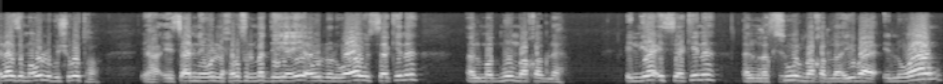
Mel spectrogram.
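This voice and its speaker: A man's voice: high-pitched, darkish tone. A man with an Egyptian Arabic accent teaching tajweed on a call-in lesson, patiently asking his student to fill in the words. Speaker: Quran recitation teacher.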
